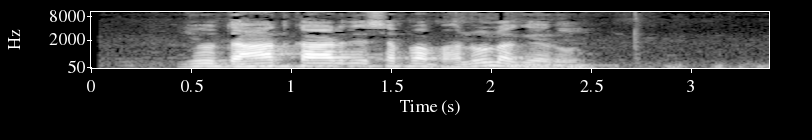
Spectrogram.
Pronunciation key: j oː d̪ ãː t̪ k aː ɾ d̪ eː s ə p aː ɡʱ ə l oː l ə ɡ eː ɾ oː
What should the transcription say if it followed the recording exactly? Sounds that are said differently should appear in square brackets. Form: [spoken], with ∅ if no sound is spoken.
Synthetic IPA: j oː d̪ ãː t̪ k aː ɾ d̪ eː s ə p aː [bʱ] ə l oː l ə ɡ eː ɾ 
